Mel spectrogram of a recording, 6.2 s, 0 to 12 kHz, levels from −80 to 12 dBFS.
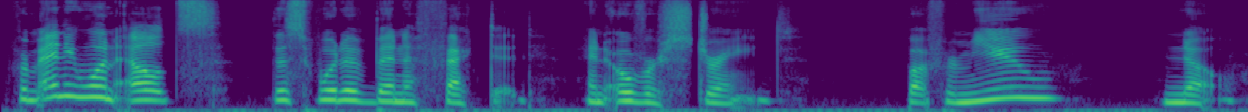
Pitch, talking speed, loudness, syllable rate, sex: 255 Hz, 135 wpm, -18 LUFS, 4.8 syllables/s, female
